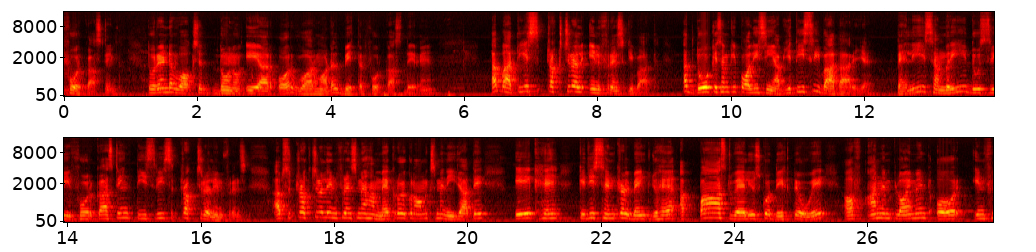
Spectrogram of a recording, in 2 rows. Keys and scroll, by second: 4.8-5.7 Down.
